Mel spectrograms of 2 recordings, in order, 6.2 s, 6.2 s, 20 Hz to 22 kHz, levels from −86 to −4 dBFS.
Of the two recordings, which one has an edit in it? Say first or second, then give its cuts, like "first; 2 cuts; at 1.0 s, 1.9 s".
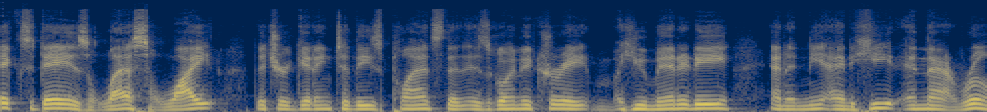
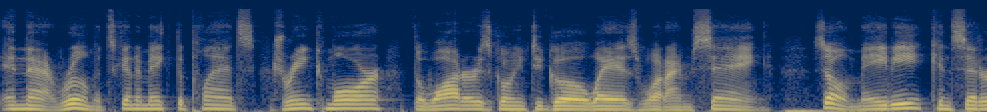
second; 1 cut; at 1.7 s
